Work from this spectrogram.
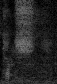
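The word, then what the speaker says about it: Pax: That's the word God known as pash. P A X. The X is always pronounced as sh.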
